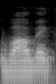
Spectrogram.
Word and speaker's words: Huawei: वावे को आप अगर आप, मैंने प्रोनाउंसिएशन वावे से मेरा मतलब है HUAWEI, आपने सुना होगा वावे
